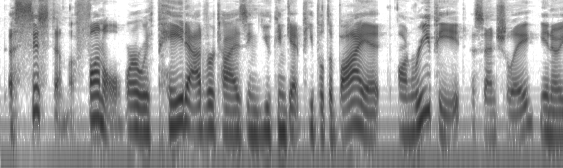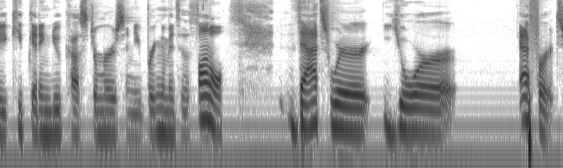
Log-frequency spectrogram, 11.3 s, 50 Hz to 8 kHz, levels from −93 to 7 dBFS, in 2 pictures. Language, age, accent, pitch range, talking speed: English, 20-39, American, 145-190 Hz, 190 wpm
